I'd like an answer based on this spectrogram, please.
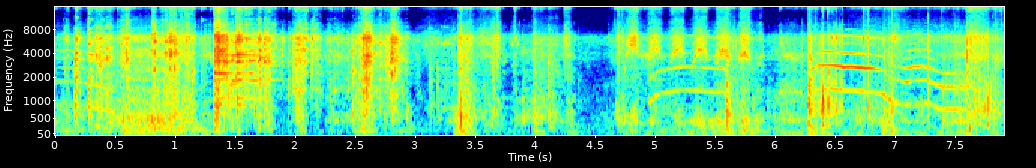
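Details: Mother cat and her kitten found on the street, kitten recovering from illness; several rising-falling meows in the second half, preceded by clattering and rustling noises and a short gap of quiet.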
